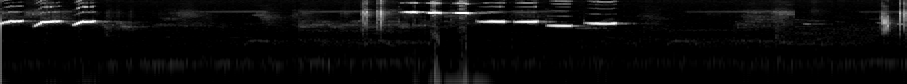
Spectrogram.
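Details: Brown-chested jungle flycatcher (Bali type) singing to stimulate a young bird: three falling whistles, a pause, then a run of six clear whistled notes stepping slightly downward, with low background hum.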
